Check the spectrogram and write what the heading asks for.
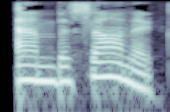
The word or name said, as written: ambisonics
